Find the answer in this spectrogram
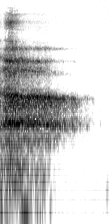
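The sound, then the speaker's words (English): A single slow, audible exhale during a counted breathing exercise, breathy, that starts full and gradually tapers off into near silence over about two seconds, with no talking. “It would go something like this breathing in, breathing out.”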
